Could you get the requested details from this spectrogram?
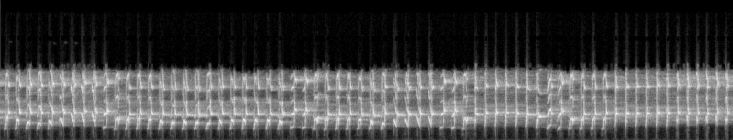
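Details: Fighter lovebird giving a long ngekek trill, used to provoke other lovebirds: a sustained, dense, shrill trill of rapidly repeated buzzy notes with slight wavering in pitch, unbroken for over seven seconds.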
